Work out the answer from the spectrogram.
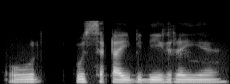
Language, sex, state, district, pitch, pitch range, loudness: Hindi, male, Uttar Pradesh, Shamli, 110 Hz, 110-115 Hz, -17 LUFS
